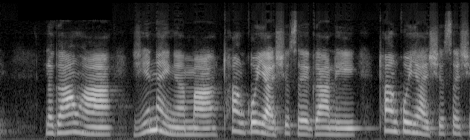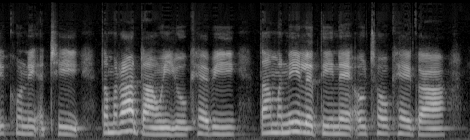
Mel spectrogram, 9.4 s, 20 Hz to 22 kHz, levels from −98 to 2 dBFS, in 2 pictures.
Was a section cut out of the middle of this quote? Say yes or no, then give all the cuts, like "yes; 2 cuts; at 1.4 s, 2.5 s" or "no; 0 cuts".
no; 0 cuts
